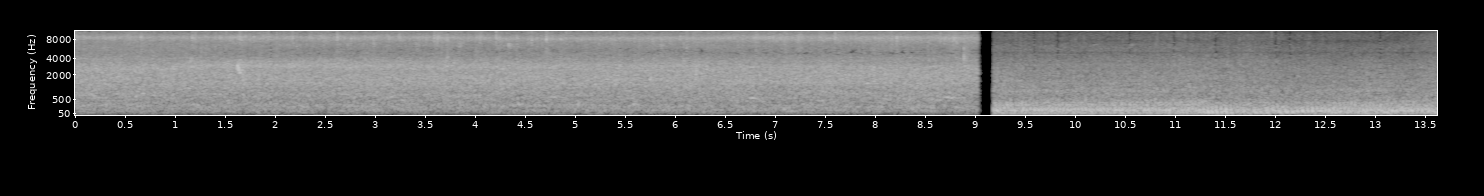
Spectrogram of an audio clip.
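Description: Heavy rain falling steadily, a continuous hiss over floodwater. About nine seconds in it cuts off abruptly and a steady low rumble takes over.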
